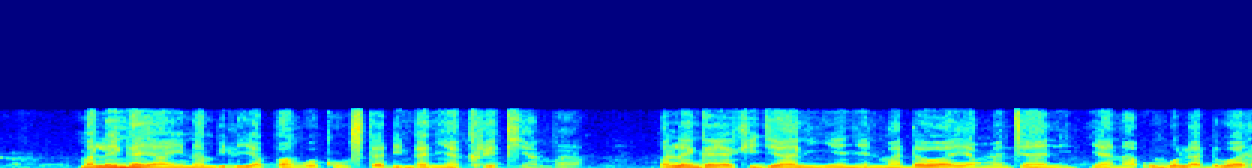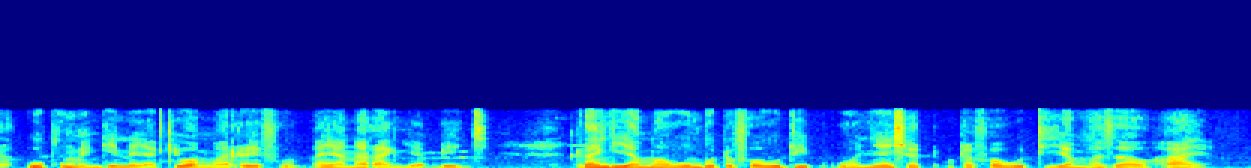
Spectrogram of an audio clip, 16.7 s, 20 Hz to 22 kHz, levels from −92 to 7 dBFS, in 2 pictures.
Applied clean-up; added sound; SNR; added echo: none; none; none; none.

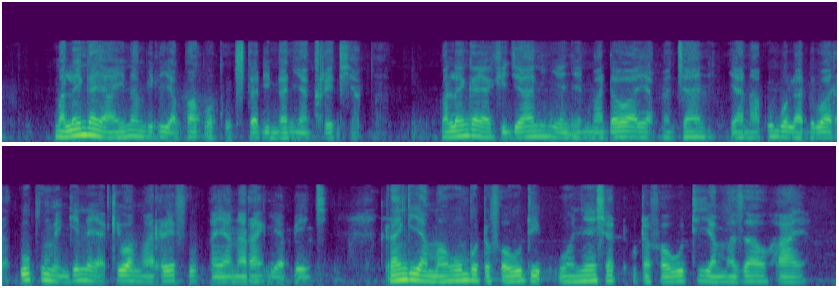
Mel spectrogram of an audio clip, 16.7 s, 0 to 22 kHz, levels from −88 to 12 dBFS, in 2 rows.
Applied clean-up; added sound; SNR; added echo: neural separator model SepFormer DNS4.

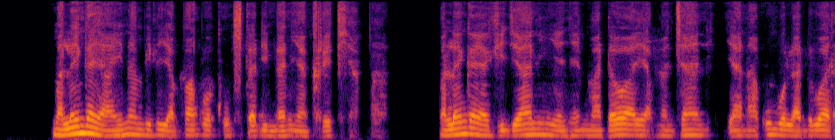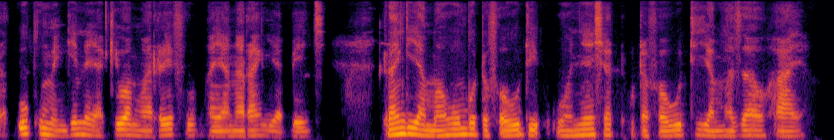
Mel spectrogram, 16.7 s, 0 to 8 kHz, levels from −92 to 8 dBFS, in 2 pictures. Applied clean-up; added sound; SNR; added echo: neural mask model Resemble Enhance denoiser.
